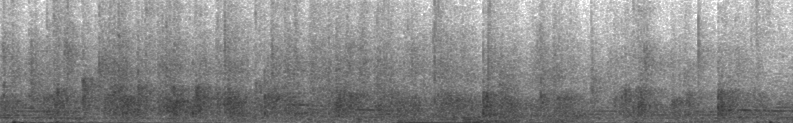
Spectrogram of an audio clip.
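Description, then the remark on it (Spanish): Steady applause from an audience on the programme Despierta UMH, a dense wash of many hands clapping without pause for several seconds, with a low hum running underneath. “Un fuerte aplauso”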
